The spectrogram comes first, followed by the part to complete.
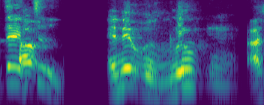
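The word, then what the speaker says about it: Lewton: And it was Luton. I said it wrong. It's Luton? It's not Lumen.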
